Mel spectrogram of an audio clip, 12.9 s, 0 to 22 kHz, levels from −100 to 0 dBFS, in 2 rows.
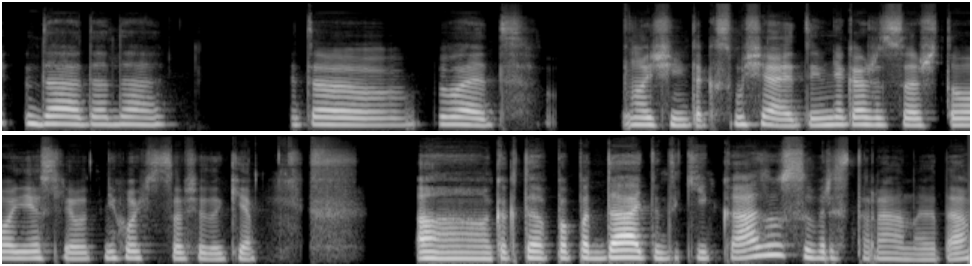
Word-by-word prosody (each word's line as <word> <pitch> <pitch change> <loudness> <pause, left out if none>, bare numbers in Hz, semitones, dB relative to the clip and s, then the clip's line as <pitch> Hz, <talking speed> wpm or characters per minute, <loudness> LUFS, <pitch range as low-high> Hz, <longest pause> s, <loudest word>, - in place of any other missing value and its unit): Да-да-да. 225 -2 -1 0.8
Это, 210 -2 -2
э, - - -15
бывает, 215 -3 -1 0.8
очень 215 -3 -1
так 180 0 -7
смущает. 215 -5 -2
И 200 - -1
мне 215 +1 0
кажется, 210 -2 0
что 200 0 -2
если 200 -1 -2
вот 185 0 -4
не 200 - -3
хочется 205 -1 -3
всё-таки 180 -1 -5 1.1
а 190 -1 +4
как-то 200 +1 +1
попадать 210 +2 +6
на 195 - -1
такие 200 0 -8
казусы 250 +7 +2
в 205 - -4
ресторанах, 185 -5 -6
да, 175 +2 0
205 Hz, 115 wpm, -25 LUFS, 195-220 Hz, 1.1 s, попадать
